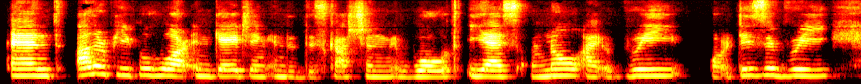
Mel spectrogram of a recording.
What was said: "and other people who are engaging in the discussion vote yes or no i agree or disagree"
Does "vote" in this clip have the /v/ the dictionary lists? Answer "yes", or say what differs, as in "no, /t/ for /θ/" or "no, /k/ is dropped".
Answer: no, /w/ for /v/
